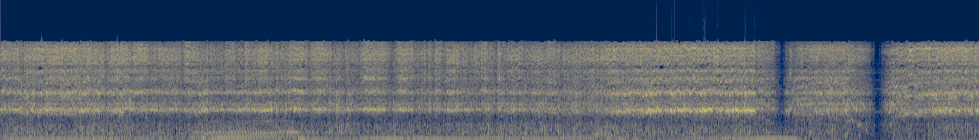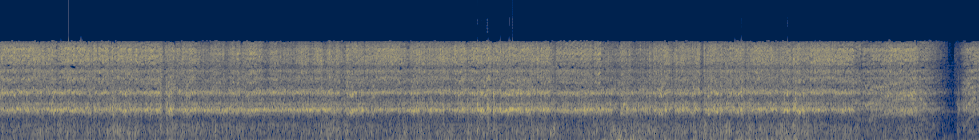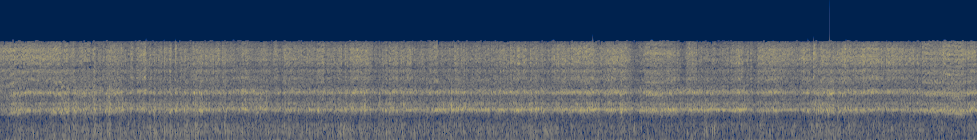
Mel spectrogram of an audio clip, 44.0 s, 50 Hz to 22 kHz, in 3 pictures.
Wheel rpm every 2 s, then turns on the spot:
220, 230, 230, 230, 200, 160, 120, 210, 220, 220, 230, 220, 220, 220, 120, 230, 240, 230, 230, 230, 230, 230.
none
